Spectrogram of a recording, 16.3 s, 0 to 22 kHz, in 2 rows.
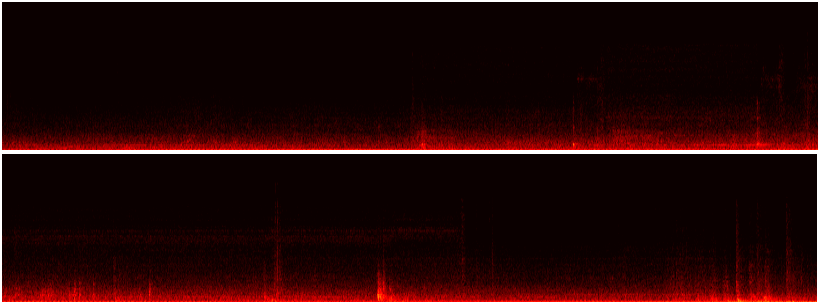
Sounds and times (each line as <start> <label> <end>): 0.1 excavator is moving rubble from a container 16.3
